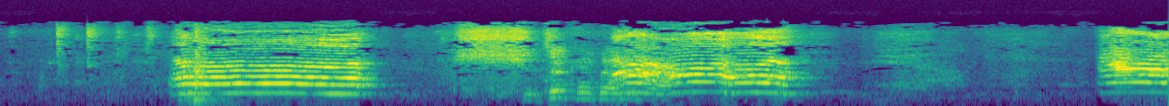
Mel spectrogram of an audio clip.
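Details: Domestic cat giving a long, drawn-out, strongly tonal meow lasting over a second, followed by a second wavering cry; a person speaks soothingly in English between the calls, reassuring the cat that it is just water.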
